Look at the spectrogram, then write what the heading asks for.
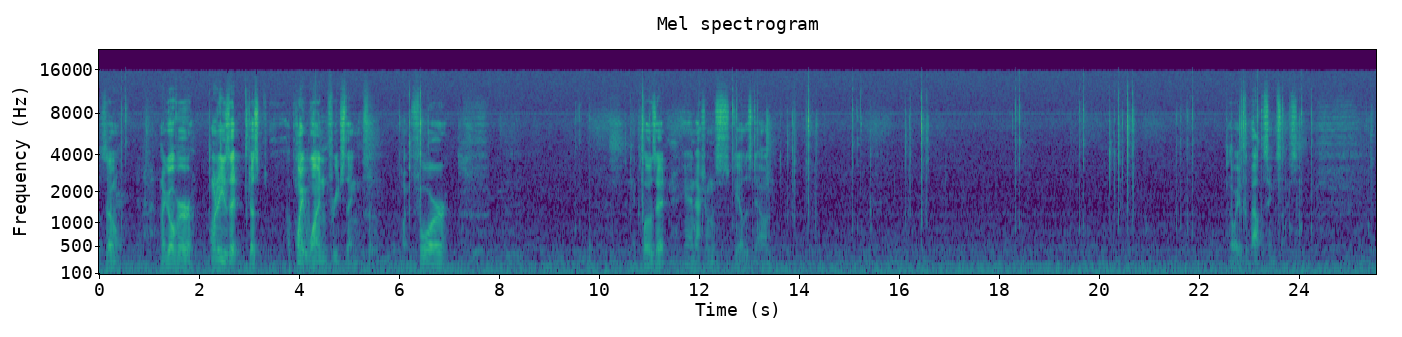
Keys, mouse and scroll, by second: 0.4 click, 9.5 click, 10.5 c, 10.8 Return, 11.9 middle click, 12.6 click, 13.0 click, 13.4-14.2 typing, 15.0 click, 16.1 r, 16.4 Return, 16.8 middle click, 18.3 click, 19.6 click, 20.9 middle click, 21.5 click, 21.7 click, 22.5 m, 22.8 Return, 23.0 click, 23.6 click, 24.0 middle click, 24.5 scroll up 1, 25.3 scroll up 1.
